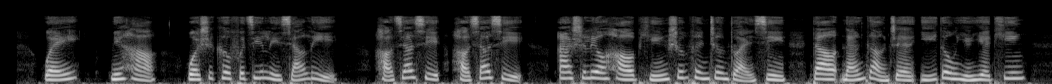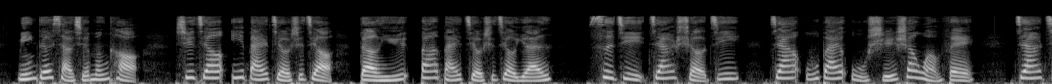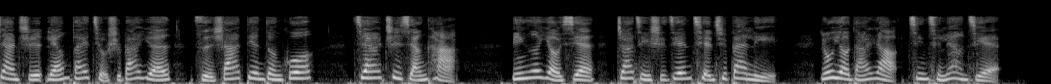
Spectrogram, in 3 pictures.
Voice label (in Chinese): 女 彩铃 群呼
